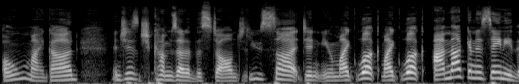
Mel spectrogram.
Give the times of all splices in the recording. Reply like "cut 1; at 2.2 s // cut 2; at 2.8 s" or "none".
cut 1; at 1.3 s // cut 2; at 2.4 s // cut 3; at 3.8 s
